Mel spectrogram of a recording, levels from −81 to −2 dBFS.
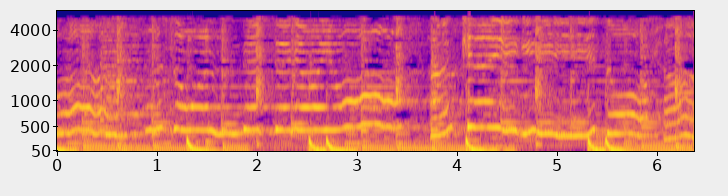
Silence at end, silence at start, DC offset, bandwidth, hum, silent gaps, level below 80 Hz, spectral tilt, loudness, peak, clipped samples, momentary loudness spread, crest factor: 0 s; 0 s; under 0.1%; 5.4 kHz; none; none; -20 dBFS; -8 dB/octave; -12 LUFS; 0 dBFS; under 0.1%; 5 LU; 12 dB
